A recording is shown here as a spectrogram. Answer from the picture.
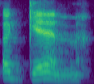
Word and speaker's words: again: I hear the schwa sound at the beginning of that word, again.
